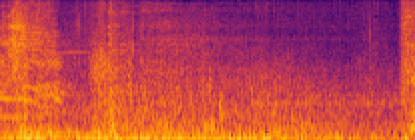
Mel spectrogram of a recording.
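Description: A Confringo fire blast spell erupts in the video game Hogwarts Legacy, a loud, close booming whoosh with a deep rumbling body that sustains briefly, mixed with other combat noise.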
